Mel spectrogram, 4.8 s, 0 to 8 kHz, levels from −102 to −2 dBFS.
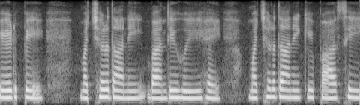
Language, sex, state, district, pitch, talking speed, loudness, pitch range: Hindi, female, Odisha, Khordha, 215 Hz, 125 wpm, -15 LUFS, 205-220 Hz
